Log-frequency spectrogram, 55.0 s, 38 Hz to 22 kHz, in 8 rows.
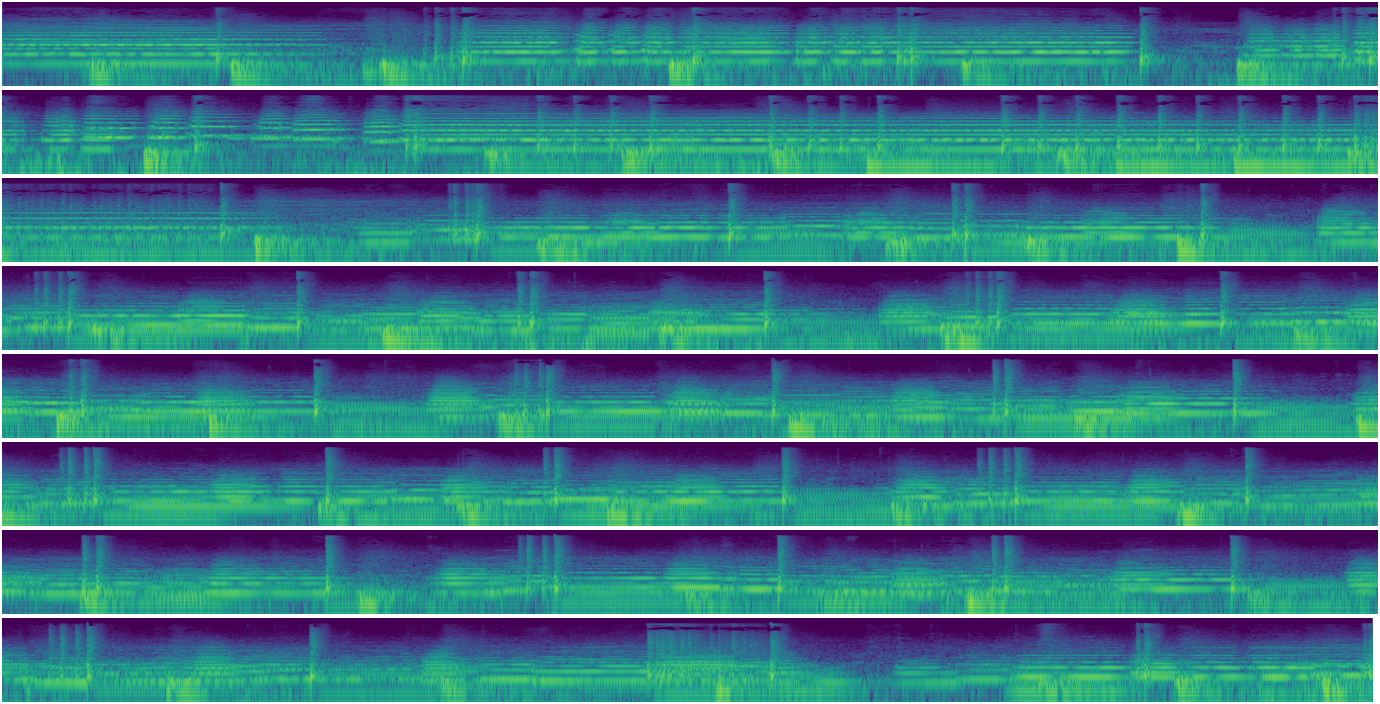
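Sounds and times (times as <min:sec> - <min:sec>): brass band playing: 0:00.0 - 0:55.0
snare and bass drums beat: 0:00.2 - 0:52.5, 0:53.2 - 0:55.0.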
